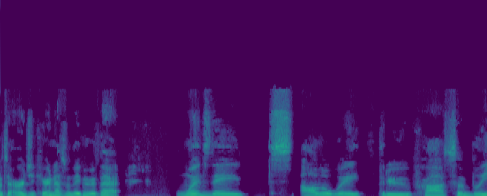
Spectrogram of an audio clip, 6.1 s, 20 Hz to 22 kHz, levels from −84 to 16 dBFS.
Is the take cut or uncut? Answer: cut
